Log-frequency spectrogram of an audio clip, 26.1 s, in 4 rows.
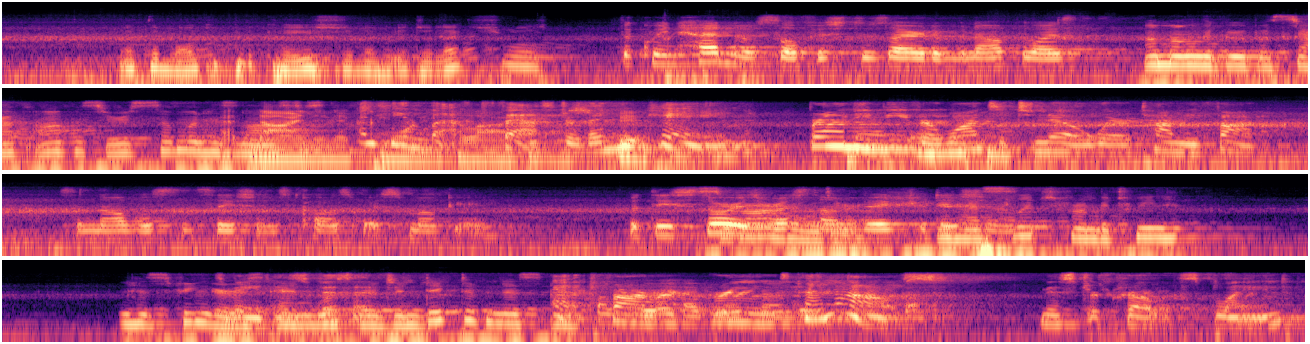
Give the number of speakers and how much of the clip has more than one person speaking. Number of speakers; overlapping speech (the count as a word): five, about 36%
